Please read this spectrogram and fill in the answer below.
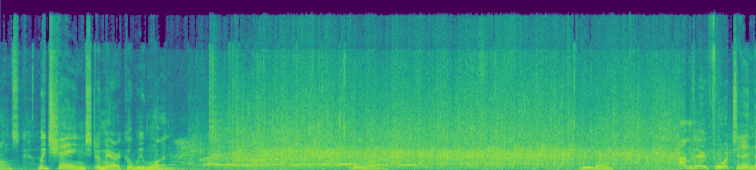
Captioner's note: clapping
